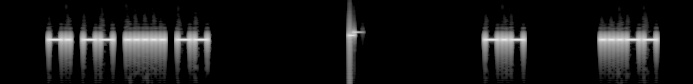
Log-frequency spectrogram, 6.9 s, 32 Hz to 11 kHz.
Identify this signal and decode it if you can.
Morse code, heard as a keyed tone, about 28 wpm, spaced as for 19 wpm, 700 Hz. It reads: NM5M K3
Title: USA Call Signs - 6x Character Spacing - 28wpm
